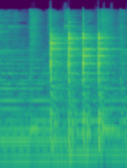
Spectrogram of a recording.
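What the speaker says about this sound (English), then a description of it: "Give it a little stir." Utensil clinks against a pan while Alfredo sauce is stirred, four quick, light metallic taps in an even rhythm, close and fairly quiet over a steady hum.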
